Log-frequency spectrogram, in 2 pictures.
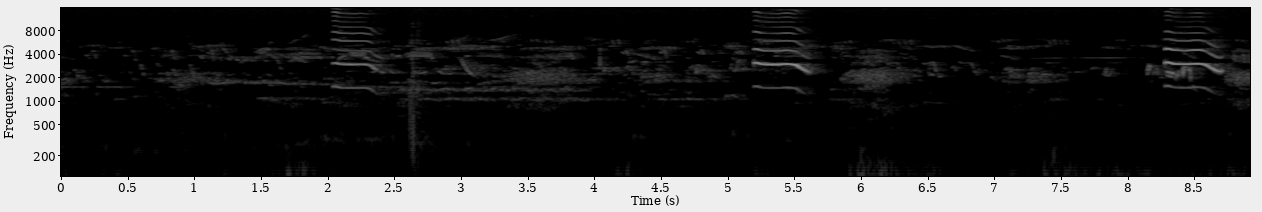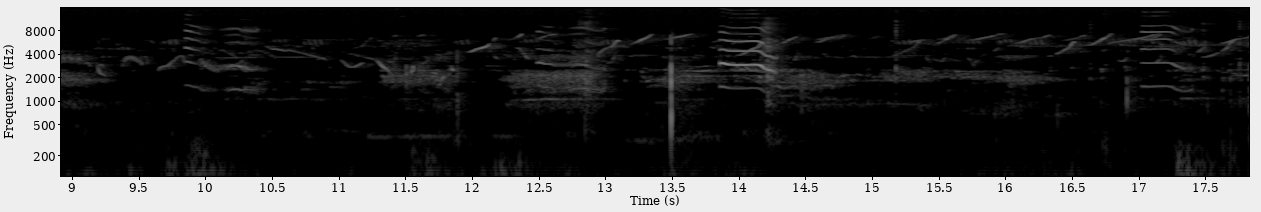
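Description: Faint birdsong: birds calling every few seconds in quick runs of short whistled notes that step down in pitch, over a low rumble. A single sharp click just past the middle.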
